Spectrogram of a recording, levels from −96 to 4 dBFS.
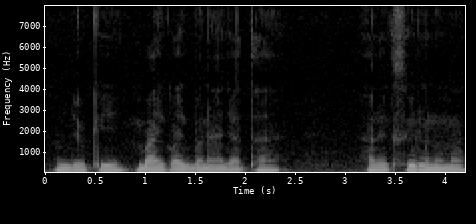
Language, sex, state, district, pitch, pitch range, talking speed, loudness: Hindi, male, Chhattisgarh, Korba, 115 Hz, 115-120 Hz, 155 wpm, -41 LUFS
